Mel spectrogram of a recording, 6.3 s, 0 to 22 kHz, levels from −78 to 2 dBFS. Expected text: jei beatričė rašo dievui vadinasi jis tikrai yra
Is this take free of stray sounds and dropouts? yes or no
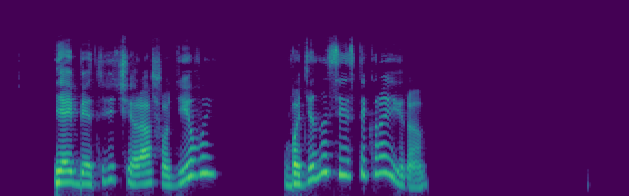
yes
